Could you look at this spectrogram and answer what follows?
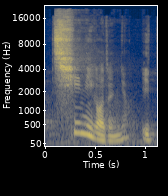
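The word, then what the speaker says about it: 秦: 이것은 저쪽 서역 뭐 따지자면 페리시아 지역까지도 널리 알려지게 됩니다.이 진이라고 하는 거는 중국어 발음으로는 친이거든요.이 친이라고 하는게 다른 나라에 전파가 되면서 오늘날 차이나라고 하는 중국 국가 이름의 유래가 되었습니다.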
